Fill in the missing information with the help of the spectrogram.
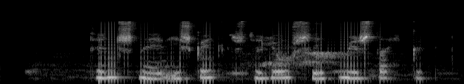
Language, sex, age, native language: Icelandic, female, 13, Icelandic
